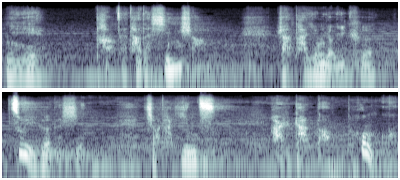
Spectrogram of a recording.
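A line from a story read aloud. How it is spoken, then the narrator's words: Low voice. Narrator (Chinese): 他低声的对第三只说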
